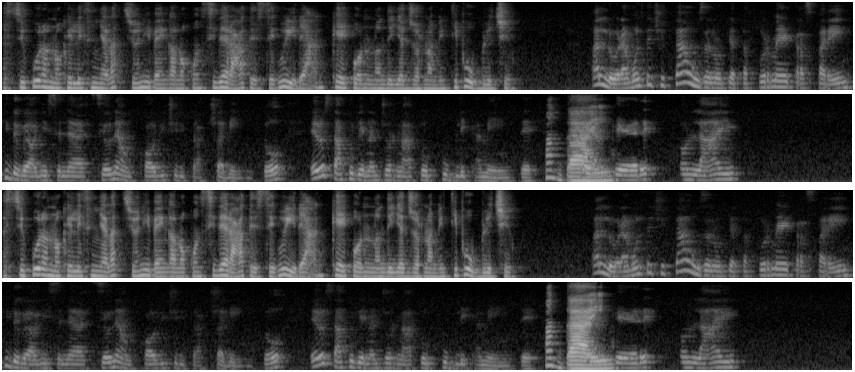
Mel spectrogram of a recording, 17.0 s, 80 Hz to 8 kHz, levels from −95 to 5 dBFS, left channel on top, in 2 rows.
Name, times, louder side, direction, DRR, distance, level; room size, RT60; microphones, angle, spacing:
voice 1, 0.0-5.1 13.9-14.6, right 3 dB, 55° right, 0.7 m, -34 dB
voice 2, 5.9-13.8 14.3-15.0 15.3-15.8, left 3 dB, 35° left, 0.5 m, -42 dB
6.7 x 5.5 x 3.9 m
head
